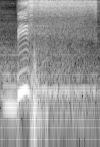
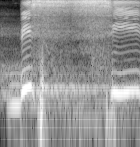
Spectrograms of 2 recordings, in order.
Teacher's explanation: سین اور شین، اس کی نا سیٹی آنی چاہیے، یہ سیٹی والے حروف میں سے ہے۔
